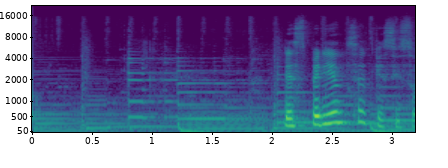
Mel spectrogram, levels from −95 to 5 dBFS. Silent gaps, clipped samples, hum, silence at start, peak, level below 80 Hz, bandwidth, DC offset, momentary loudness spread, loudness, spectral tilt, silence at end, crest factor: none; under 0.1%; none; 0 s; -8 dBFS; -46 dBFS; 14.5 kHz; under 0.1%; 24 LU; -23 LUFS; -6.5 dB/octave; 0 s; 20 dB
